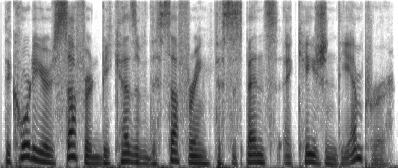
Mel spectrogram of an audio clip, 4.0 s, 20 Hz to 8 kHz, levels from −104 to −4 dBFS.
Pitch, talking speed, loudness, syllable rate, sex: 125 Hz, 180 wpm, -18 LUFS, 6.9 syllables/s, male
